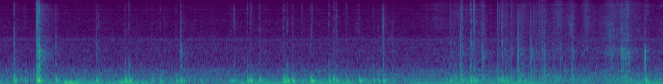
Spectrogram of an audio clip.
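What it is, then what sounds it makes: Vinyl floor tapped. Fingertips and knuckles with short nails tap on a solid, patterned vinyl or linoleum floor. Soft, dull thuds come in a quick, irregular run, each dying away almost at once over a steady low hum. An occasional sharper click stands out.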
